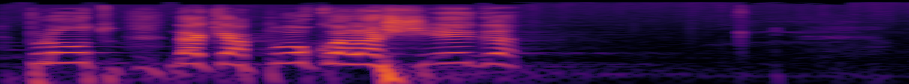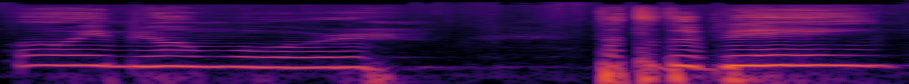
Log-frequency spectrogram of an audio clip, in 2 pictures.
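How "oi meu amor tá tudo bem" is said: slow, syrupy mock-loving greeting; imitating a husband cooing at his wife; sweet greeting. Husband cooing sweetly to his wife, slow and syrupy.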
